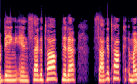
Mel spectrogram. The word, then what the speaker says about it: Saugatuck: Did I Saugatuck? Am I pronouncing it? Saugatuck.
